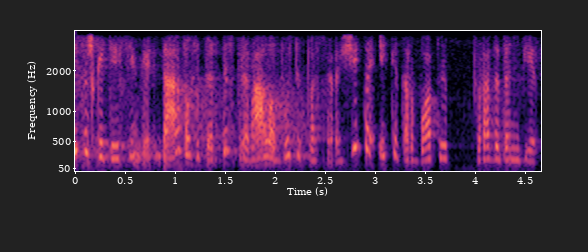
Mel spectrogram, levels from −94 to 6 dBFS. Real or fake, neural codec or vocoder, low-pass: fake; codec, 16 kHz in and 24 kHz out, 2.2 kbps, FireRedTTS-2 codec; 3.6 kHz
